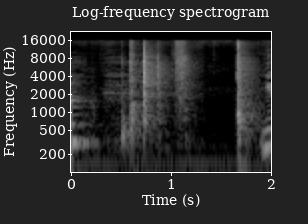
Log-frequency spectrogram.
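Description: A few light taps of a clear stamp on its acrylic block against the ink pad and desk about half a second in, then one sharp click near the end. A sung note trails off at the start.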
